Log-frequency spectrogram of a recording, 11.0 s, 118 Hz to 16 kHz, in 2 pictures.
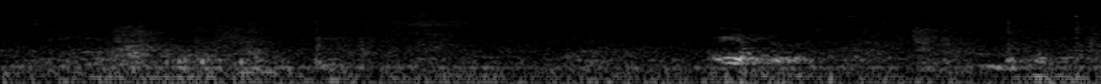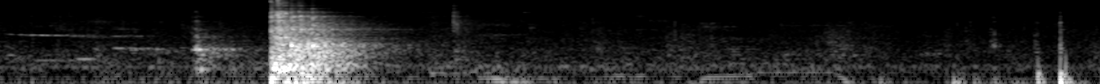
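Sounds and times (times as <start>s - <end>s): wooden door banging shut: 6.4s - 7.7s.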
